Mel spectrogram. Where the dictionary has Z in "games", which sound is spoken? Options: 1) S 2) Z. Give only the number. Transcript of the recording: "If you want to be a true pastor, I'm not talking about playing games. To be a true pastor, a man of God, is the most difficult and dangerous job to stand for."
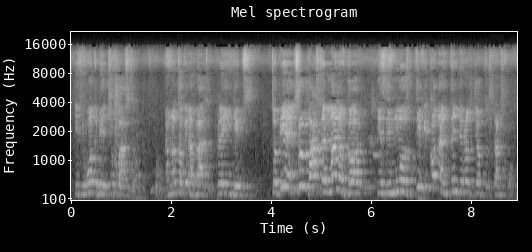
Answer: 1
